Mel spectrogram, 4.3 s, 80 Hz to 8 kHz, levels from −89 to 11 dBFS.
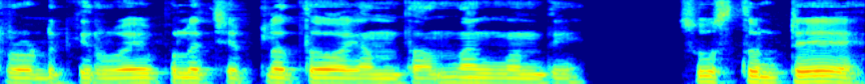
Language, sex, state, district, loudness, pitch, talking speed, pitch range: Telugu, male, Andhra Pradesh, Chittoor, -24 LUFS, 125 Hz, 125 wpm, 120-140 Hz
